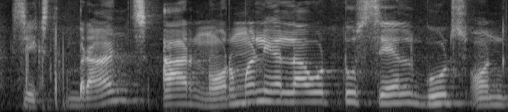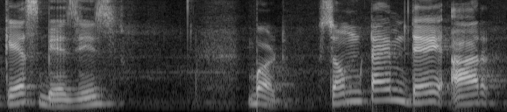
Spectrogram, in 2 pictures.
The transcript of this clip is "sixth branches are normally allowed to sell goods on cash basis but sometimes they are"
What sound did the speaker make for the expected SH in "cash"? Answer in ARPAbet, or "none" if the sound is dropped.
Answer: S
